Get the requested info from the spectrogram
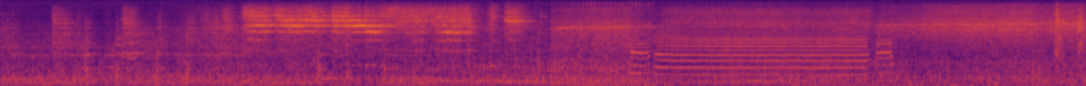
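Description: Hastings diesel-electric multiple unit running with wheels clattering over the rail joints and a high squealing between about two and five seconds in. About six seconds in the train's horn sounds one long steady note for about two and a half seconds.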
